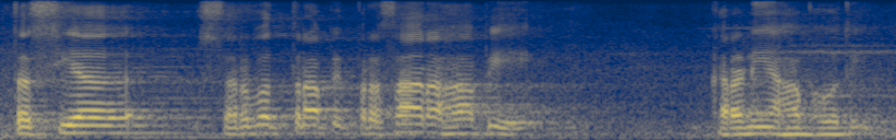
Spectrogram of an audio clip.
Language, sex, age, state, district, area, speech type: Sanskrit, male, 30-45, Telangana, Karimnagar, rural, spontaneous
